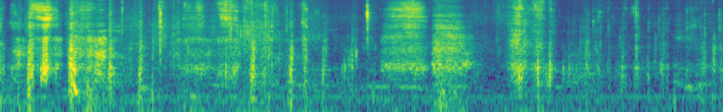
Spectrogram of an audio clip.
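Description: A woman chews food loudly with wet smacking sounds close to a microphone.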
